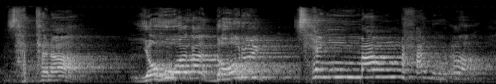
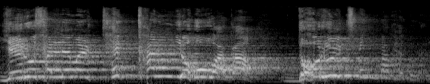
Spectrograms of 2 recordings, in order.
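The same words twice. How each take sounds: First: Slow, chanted, higher divine rebuke; chanted, intone the words like scripture; God's rebuke half-sung, very slow; solemn chanted rebuke. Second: Higher, louder declaration of the rebuke; God thundering the rebuke at Satan; proclaimed rebuke. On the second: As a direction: proclaim it over the crowd. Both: Retold or imitated. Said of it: "뭐라고 말씀하셨어요?".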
